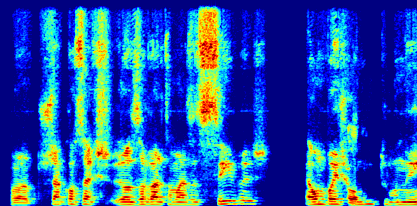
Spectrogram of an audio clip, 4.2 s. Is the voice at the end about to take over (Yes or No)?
No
